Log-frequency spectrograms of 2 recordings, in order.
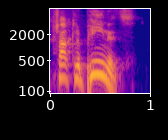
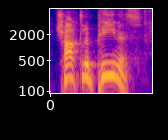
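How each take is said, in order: First: "peanuts" said clearly as pea-nuts; "chocolate peanuts" spelled out carefully, mouth clear; clear correction. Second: Garbled through a mouthful of peanuts; "Chocolate penis" mumbled around food, peanuts slurred; mouth full. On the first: Shown as a demonstration. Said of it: "Not chocolate wieners". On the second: Real, not acted. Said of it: "My mouth was full of chocolate peanuts".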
